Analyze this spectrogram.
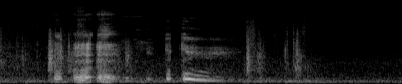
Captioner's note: clears throat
